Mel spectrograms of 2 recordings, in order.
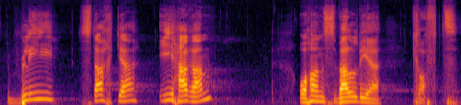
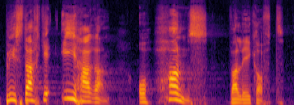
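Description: First: Very slow, each word weighed, «kraft» breathed out unvoiced; solemn verse read-out, drawn out and fading to a breath; slow scripture reading. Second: Preacher restating the key verse; repeated for emphasis. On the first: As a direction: read «bli sterke i Herren» at a crawl, with «kraft» nearly whispered. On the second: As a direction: say «Bli sterke i Herren» briskly, then sink on «hans veldige kraft». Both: Shown as a demonstration. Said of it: "Det er der nøkkelen ligger".

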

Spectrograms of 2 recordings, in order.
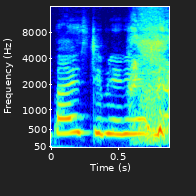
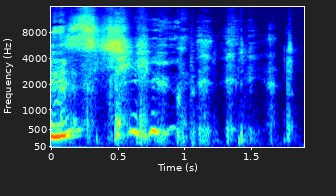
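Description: First: High-pitched playful parting insult; imitated huff, pitched up; mock huffy exit. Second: High, drawn-out insult squeezed through laughter; slow, softened squeal of mock outrage; laughing mock insult. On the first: Listener mimics the offended man. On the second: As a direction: stretch it out, helpless with giggles. Teller repeats insult while laughing.

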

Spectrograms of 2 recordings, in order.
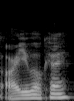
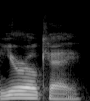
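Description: First: "Are you okay?" as a question, rising on "okay"; asking. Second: "You're okay" as a statement, firmer on "okay"; dismissive statement. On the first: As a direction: ask "Are you okay?" with a gentle lift at the end. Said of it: "we can actually ask". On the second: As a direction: say "You're okay" as a settled fact, falling at the end. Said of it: "Instead of saying". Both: Acted.

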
